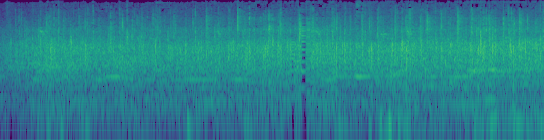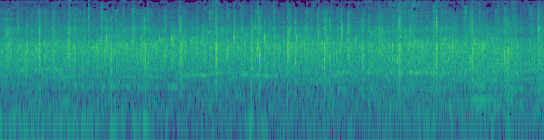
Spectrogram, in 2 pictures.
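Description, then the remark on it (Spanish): Sustained, emotional applause from a neighbourhood crowd in San Chinarro, echoing around, with dense clapping that swells slightly over eleven seconds and a few faint voices and whistles mixed in. “Aplausos emocionados también en San Chinarro”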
